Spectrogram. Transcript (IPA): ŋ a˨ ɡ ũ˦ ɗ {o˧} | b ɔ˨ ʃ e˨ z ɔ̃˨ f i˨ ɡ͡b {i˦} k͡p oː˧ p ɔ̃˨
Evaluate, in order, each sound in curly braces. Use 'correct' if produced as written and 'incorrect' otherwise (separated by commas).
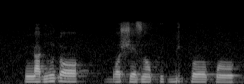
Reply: incorrect, correct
